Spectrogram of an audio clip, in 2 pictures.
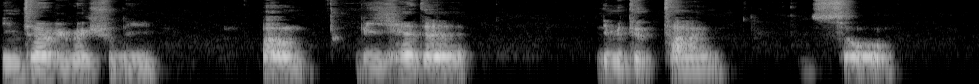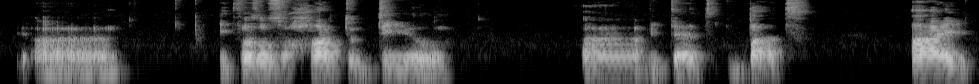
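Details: Male university PhD student with a stammer; stuttering (stammer).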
